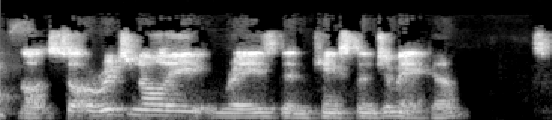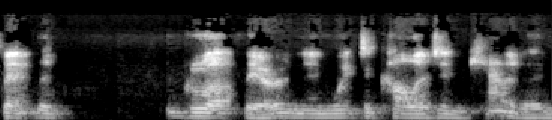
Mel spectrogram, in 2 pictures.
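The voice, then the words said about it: Jamaican-sounding accent. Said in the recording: “clearly you have a funny accent”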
